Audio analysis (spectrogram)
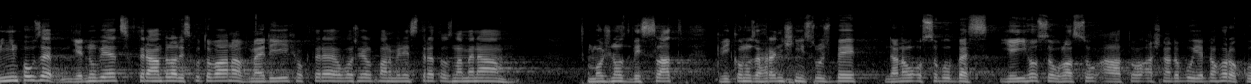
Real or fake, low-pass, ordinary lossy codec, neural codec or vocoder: real; 10.8 kHz; Opus, 32 kbps; none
